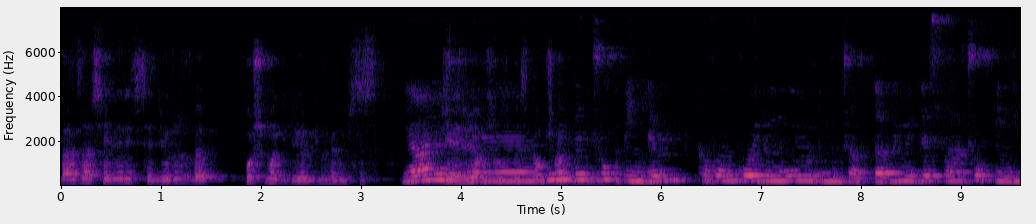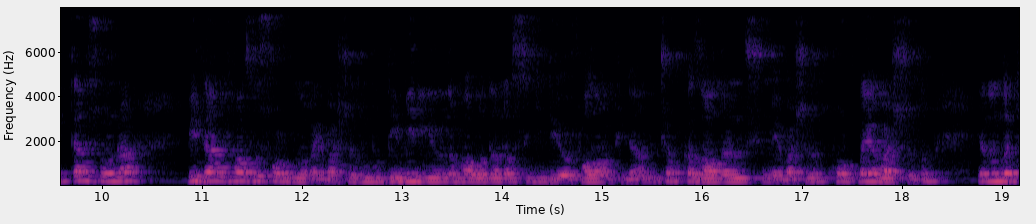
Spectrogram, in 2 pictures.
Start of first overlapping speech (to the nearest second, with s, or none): 4 s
